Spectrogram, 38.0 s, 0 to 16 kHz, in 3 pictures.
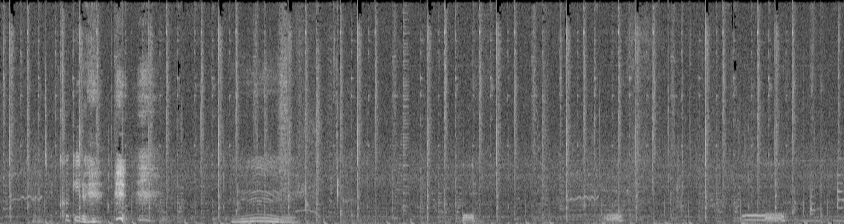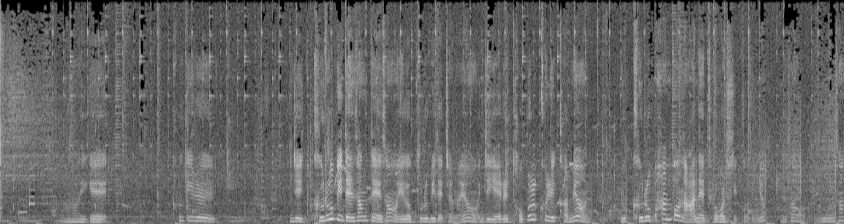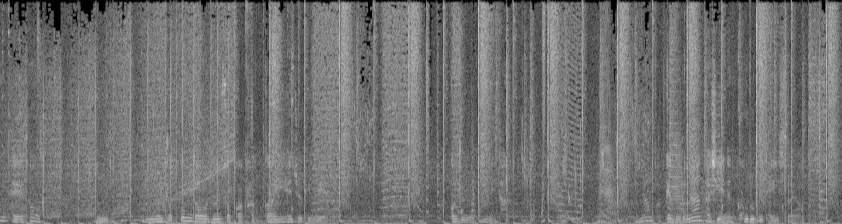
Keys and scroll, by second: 9.8 Tab, 10.0 Tab, 10.2 Tab.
